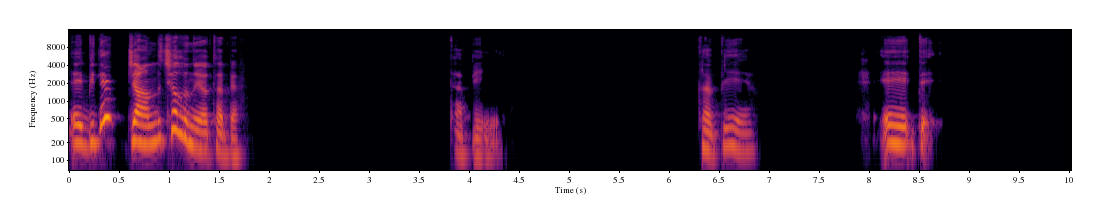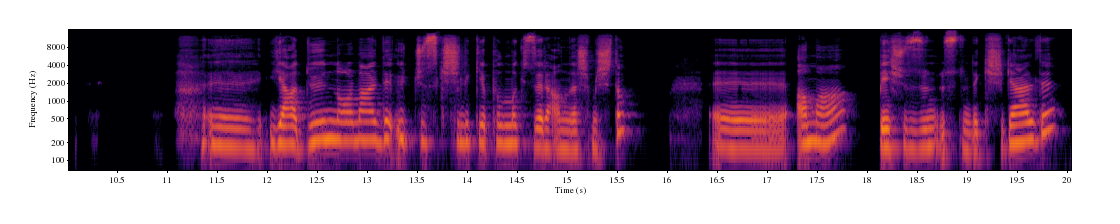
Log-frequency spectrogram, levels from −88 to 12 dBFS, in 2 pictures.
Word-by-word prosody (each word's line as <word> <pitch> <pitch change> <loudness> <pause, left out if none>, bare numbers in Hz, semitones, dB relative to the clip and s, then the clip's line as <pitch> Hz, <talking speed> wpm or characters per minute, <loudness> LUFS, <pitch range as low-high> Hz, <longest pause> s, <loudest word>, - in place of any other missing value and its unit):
Eee, 195 -2 +2
bir 205 - -2
de 455 - +9 0.2
canlı 205 0 +6
çalınıyor, 215 - +4
tabii. 130 -6 -3 2.1
Tabii. 120 -3 -11 1.9
Tabii. 150 -1 -5 1.2
Eee, 190 -2 +1
te 425 +1 -7 2.7
Eee, 175 -3 -4
ya 190 -3 +1
düğün 225 +4 +1
normalde 225 0 -1
300 220 -2 -1
kişilik 205 -2 -3
yapılmak 195 0 -3
üzere 175 -3 +1
anlaşmıştım. 160 - -3 0.8
Eee, 160 -1 -1
ama 210 - -1 0.3
500'ün 165 0 +1
üstünde 145 +1 -1
kişi - - -5
geldi. 215 - +1
190 Hz, 75 wpm, -26 LUFS, 160-215 Hz, 2.7 s, de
